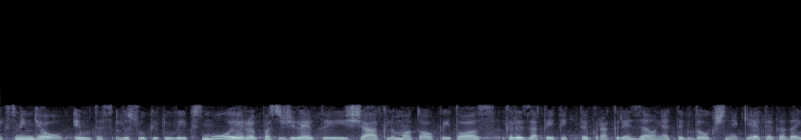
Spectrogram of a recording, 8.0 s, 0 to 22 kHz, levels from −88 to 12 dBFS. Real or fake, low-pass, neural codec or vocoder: fake; 5.4 kHz; codec, 24 kHz, 0.9 kbps, WavTokenizer, medium speech release version 2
